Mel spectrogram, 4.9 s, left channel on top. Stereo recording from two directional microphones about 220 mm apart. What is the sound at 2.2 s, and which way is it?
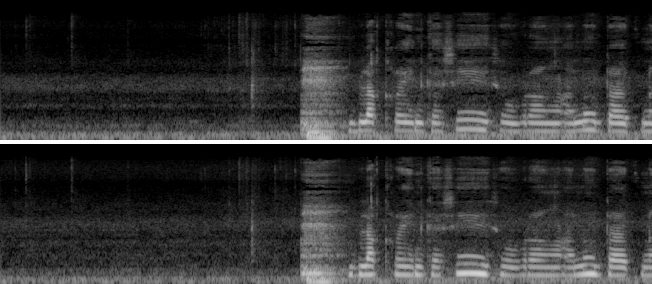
Speech, 25° right (ahead or behind).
